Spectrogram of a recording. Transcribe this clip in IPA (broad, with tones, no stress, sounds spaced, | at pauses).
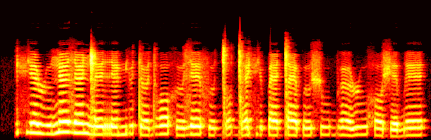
fʲ æ˧ ɹ ɵ˨ ŋ æ˦ z æ˦ ŋ͡ǁ ɛ˨ r ɛ˨ mʲ ɵ˨˦ t œ˨ dʱ ɔ˦ x ɵ˨ z ɛ˧ f ɵ˨ ɡ͡ǀ ɔ˦ ɡ͡ǀ æ˦ fʲ œ˧ p æ˧ ǀ æ˧ p ɵ˨˦ ʃ u˦ bʱ œ˦˨ ɹ u˦ x ɔ˧ ʃ ɛ˨ b ɛ˦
